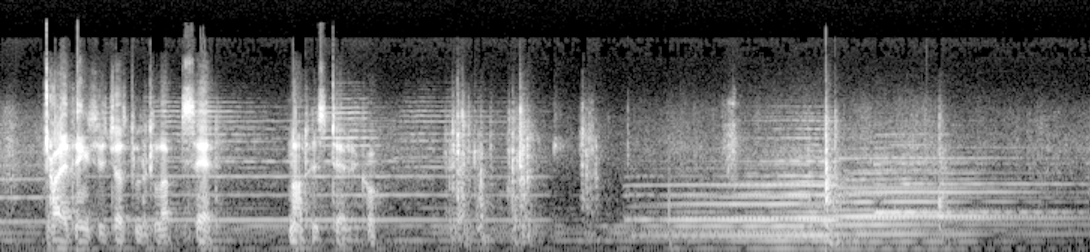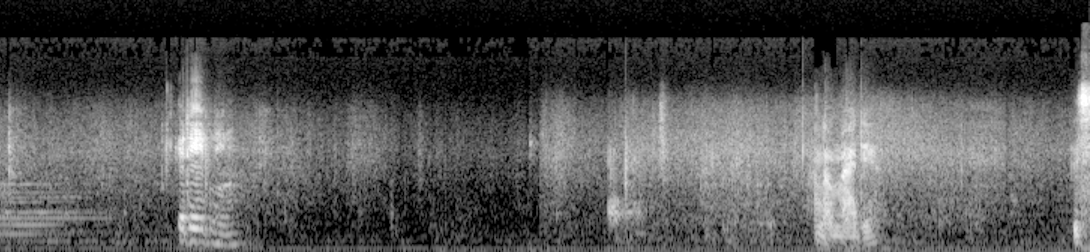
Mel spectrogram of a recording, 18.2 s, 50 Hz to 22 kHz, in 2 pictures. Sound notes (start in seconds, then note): 3.7 door opens; 5.4 ominous music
